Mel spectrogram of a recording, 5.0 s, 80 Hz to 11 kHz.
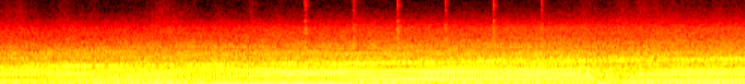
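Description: A BMW X5 50e M Sport Pro plug-in hybrid downshifts and accelerates at speed, the engine's steady drone rising in pitch and then dropping briefly at the shift, heard from inside the cabin with road noise.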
